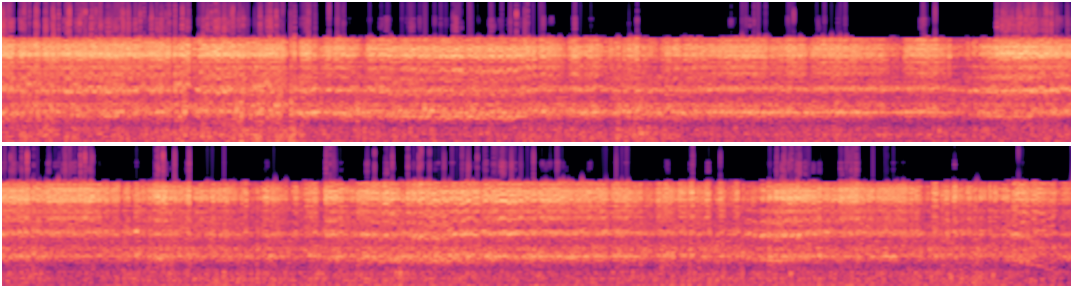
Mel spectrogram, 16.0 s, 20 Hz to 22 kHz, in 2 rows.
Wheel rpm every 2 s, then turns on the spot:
220, 220, 230, 230, 230, 220, 230, 220.
none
